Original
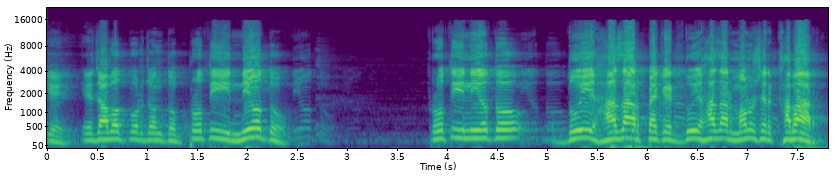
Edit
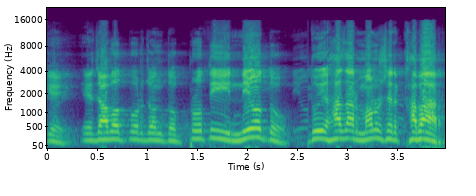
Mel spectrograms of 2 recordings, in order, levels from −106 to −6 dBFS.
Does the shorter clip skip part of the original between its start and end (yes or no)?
yes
